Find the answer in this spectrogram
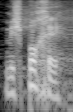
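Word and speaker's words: משפּחה: Hebrew it's pronounced mish Baha Metheny dish it's pronounced mishpocha so the final up changes into a same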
